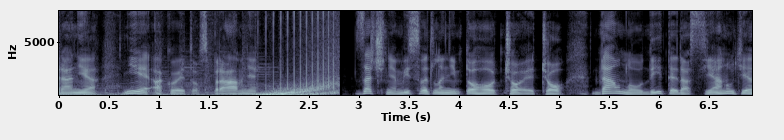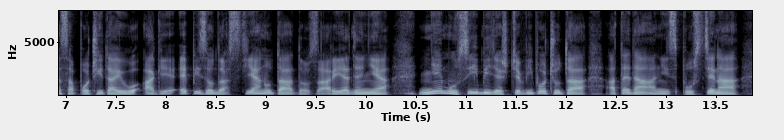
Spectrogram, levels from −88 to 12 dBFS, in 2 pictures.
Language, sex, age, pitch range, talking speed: Slovak, male, 40-59, 100-140 Hz, 130 wpm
